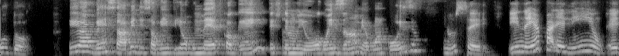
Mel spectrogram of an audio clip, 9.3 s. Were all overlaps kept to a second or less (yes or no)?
yes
